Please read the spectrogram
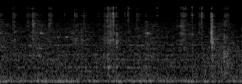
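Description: Drum coffee roaster running with a steady hum as the beans tumble in the drum, with a few sharp, scattered clicks: the beans cracking as their remaining moisture escapes and they expand.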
